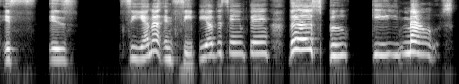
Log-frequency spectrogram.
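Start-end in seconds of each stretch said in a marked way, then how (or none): 4.3-6.8 high, very slow spooky tone. Acted. Vlogger reading a product name in a hammed-up spooky voice. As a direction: drag it out like a ghost story.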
